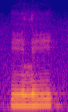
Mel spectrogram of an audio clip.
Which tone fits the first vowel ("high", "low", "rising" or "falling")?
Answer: low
